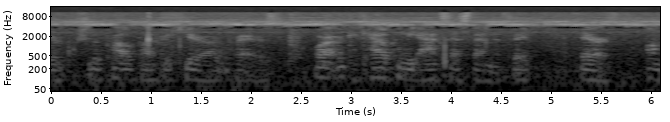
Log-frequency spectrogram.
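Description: Faint, distant voice of a person asking a question, over a steady high-pitched background drone.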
